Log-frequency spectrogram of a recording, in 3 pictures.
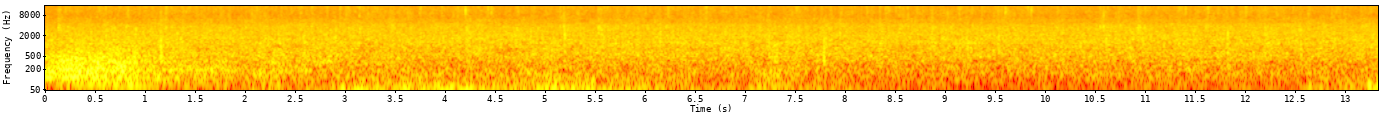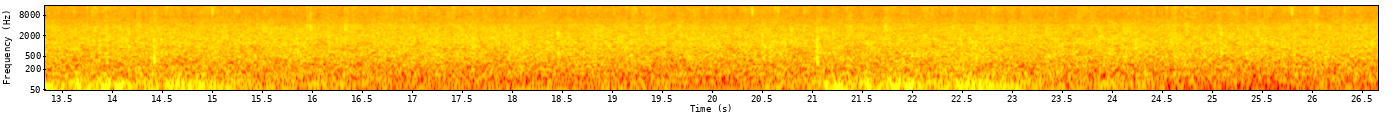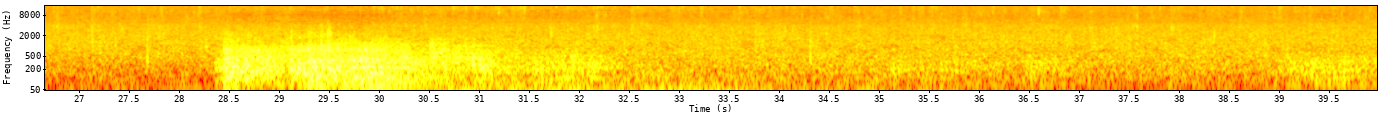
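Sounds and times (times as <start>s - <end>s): loud thunder clap: 0.0s - 7.8s, 28.4s - 35.9s
thunder rumbling: 0.0s - 8.2s, 12.5s - 24.5s, 28.2s - 37.5s
heavy rain on foliage: 0.0s - 39.9s.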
